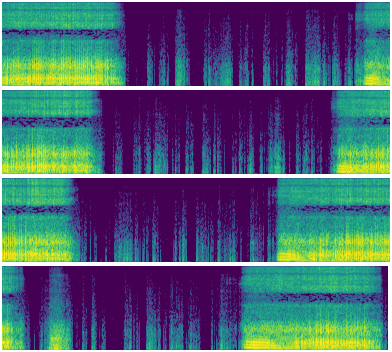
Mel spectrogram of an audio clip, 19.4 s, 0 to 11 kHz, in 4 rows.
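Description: Loud, coarse rattling snores on each inward breath, about 15 a minute, with quiet pauses between them. Ordinary snoring.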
